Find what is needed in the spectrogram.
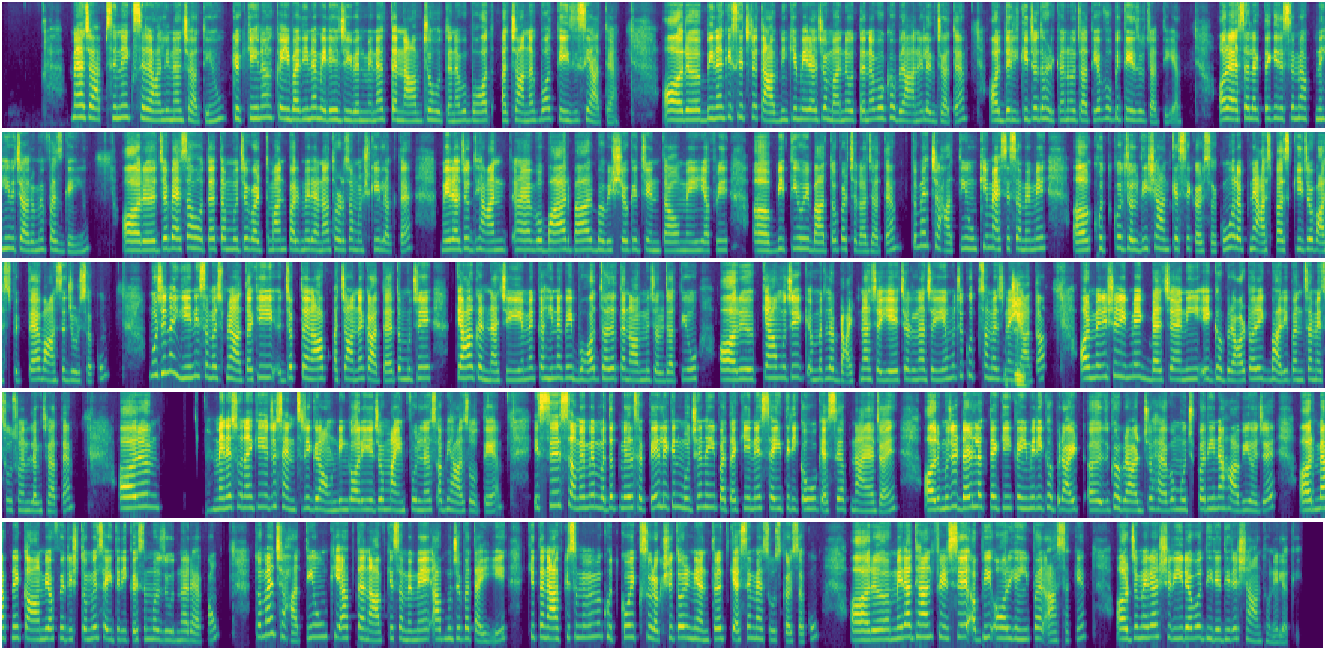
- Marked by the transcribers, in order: in English: "सेंसरी ग्राउंडिंग"; in English: "माइंडफुलनेस"
- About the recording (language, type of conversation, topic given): Hindi, advice, तनाव अचानक आए तो मैं कैसे जल्दी शांत और उपस्थित रहूँ?
- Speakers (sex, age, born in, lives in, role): female, 20-24, India, India, user; male, 20-24, India, India, advisor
